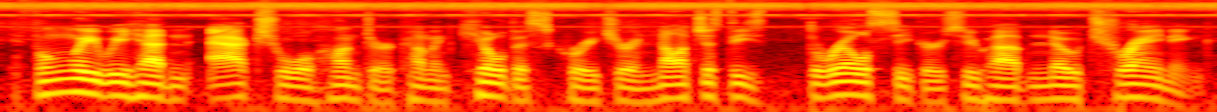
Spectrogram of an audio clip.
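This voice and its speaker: A man playing a sly oni who poses as a humble village blacksmith in an audio roleplay, talking in a measured, condescending way. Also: low voice, lightly acted, rough recording. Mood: scornful. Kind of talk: audio roleplay, intimate character acting. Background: night forest ambience with crickets.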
